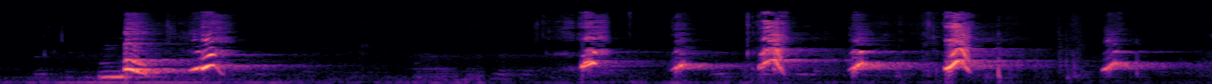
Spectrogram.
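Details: A monkey imitating sounds gives short, hoarse, bark-like calls that bend sharply in pitch, in a quick uneven series.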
